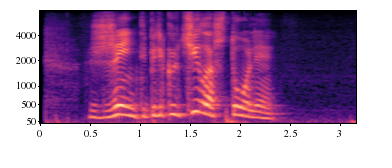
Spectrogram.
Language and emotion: Russian, angry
